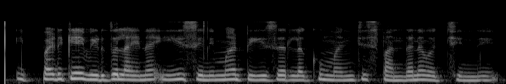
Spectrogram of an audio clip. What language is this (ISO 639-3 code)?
tel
